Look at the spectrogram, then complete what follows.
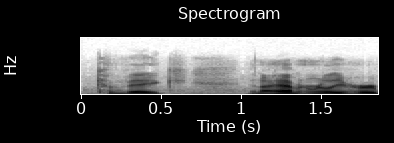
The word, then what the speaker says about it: kveik: of have this lazy if they're speaking really quickly they might lazily pronounce the v and it sounds like a w so they'll say like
